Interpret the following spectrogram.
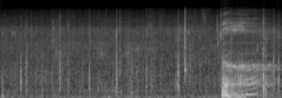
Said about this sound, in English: It's drizzling and it's quiet.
